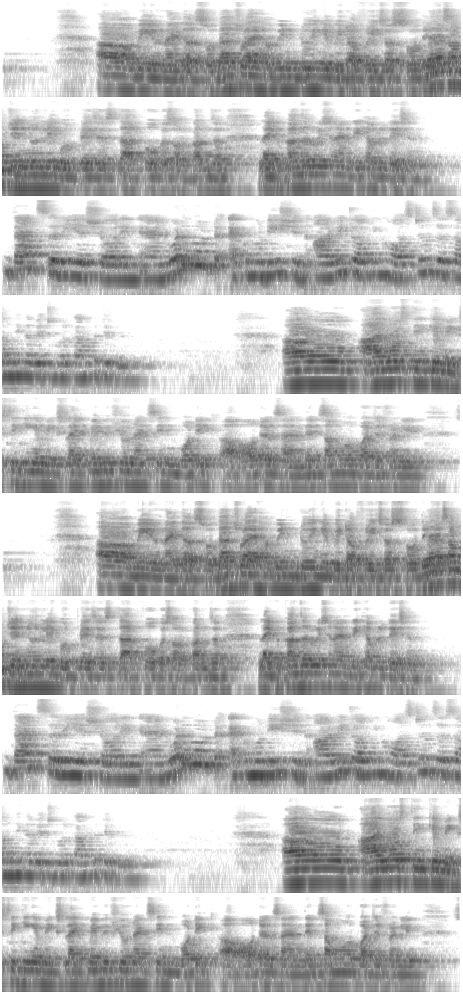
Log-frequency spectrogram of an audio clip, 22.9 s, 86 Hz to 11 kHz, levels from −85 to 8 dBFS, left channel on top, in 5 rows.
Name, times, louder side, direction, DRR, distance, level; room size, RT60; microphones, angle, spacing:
voice 1, 0.5-8.8 16.2-16.3 16.6-22.5, right 1 dB, 80° right, 0 dB, 0.9 m, -27 dB
voice 2, 9.2-15.0, equal, 25° left, -5 dB, 0.9 m, -28 dB
4.6 x 4.1 x 2.3 m, 0.73 s
head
